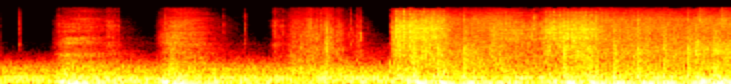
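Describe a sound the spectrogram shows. A wooden crate smashes apart with a crash.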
